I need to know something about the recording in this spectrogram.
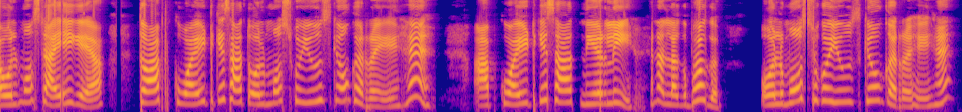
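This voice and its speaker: A woman with an Indian accent gives an exam-prep grammar lesson in a high, bright-pitched voice. She explains with lively rhetorical questions and calls her students "child". The sound is close and dry, with no room echo. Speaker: teacher.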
